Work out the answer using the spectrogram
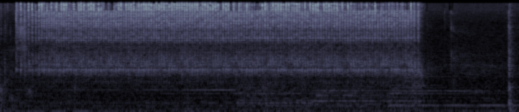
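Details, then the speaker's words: Mountain bike rear derailleur after backing off excess cable tension: smooth even chain whir while pedalling, no tapping or grabbing of the next cog; properly indexed, normal quiet shifting. "And so what we're going to do is we're just going to back off until it's on the gear where it should be. We should no longer hear that grabbing of the next link"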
